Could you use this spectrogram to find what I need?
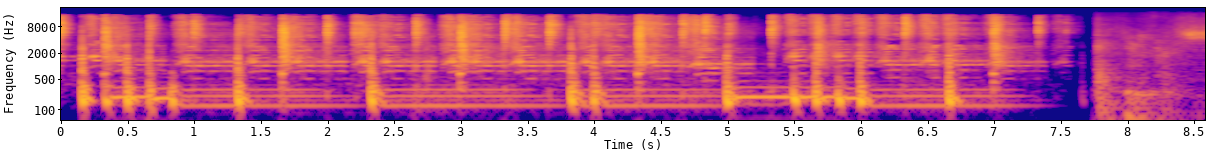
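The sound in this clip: A programmed drum beat with punchy kick drum hits and a deep, sustained 808 bass line. Sharp percussive hits repeat in a steady rhythm over the held low notes, then the beat cuts off just before the end.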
